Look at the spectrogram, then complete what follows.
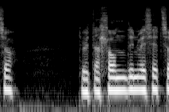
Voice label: "llond", Welsh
